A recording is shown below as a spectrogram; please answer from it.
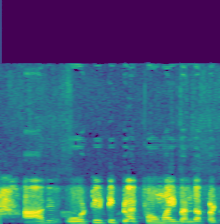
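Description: Speech only: a voice talking steadily in Malayalam.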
